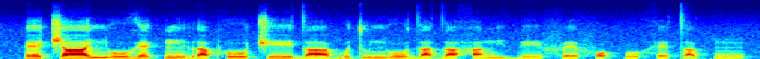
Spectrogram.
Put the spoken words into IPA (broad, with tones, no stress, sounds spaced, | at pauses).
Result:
ɛ˦ t͡ʃ aː˦ ɲ oː˦ ɣ ɛ˦ k͡p ĩ˦˨ r a˨ pʰ oː˦ t͡ʃ eː˦ d aː˨ ɡʷ i˦ t u˦ ɲ oː˦ d a˨ d a˨ h a˨ n i˨˦ b eː˨ f ɛ˦˨ f ɔ˦ k͡p o˨ h ɛ˦˨ t a˨˦ kʷ ũ˦˨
